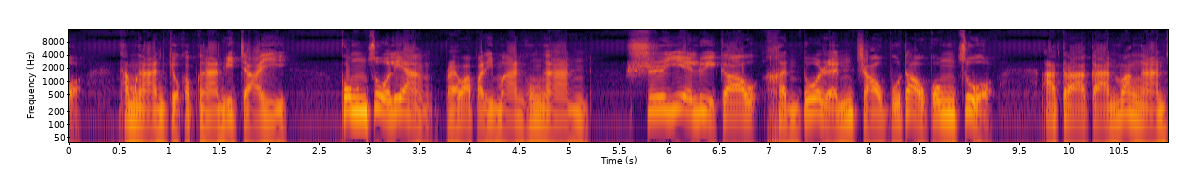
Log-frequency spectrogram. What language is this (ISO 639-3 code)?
tha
